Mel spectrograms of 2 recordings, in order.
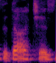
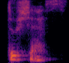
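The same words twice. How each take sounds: First: Said in the usual way. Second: Softly Frenchified Duchess, said 'doo-shess'; low, soft French-accented Duchess with a 'sh'. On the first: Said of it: "I like to pronounce". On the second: Shown as a demonstration. Showing how she now pronounces her title, French accent. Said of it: "She has more of a French accent".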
